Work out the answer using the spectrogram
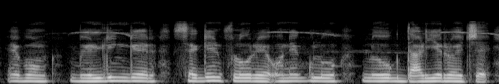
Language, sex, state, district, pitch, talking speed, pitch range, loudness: Bengali, male, Assam, Hailakandi, 150 Hz, 95 wpm, 145-155 Hz, -17 LUFS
